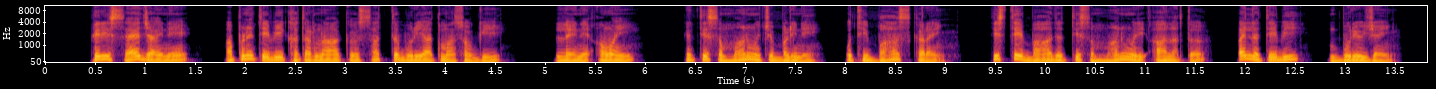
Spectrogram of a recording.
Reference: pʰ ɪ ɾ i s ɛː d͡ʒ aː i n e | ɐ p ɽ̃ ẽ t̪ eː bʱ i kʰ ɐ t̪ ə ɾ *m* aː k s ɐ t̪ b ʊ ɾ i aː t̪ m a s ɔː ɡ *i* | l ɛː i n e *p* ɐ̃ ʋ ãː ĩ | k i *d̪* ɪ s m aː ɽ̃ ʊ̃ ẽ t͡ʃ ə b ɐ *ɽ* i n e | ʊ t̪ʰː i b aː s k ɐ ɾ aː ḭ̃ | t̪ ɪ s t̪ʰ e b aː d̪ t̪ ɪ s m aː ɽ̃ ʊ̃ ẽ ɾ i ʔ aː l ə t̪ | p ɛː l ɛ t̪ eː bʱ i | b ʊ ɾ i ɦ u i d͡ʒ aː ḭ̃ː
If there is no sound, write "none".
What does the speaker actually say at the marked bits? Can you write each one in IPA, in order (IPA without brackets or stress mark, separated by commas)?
n, i, ʔ, t̪, ɽ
